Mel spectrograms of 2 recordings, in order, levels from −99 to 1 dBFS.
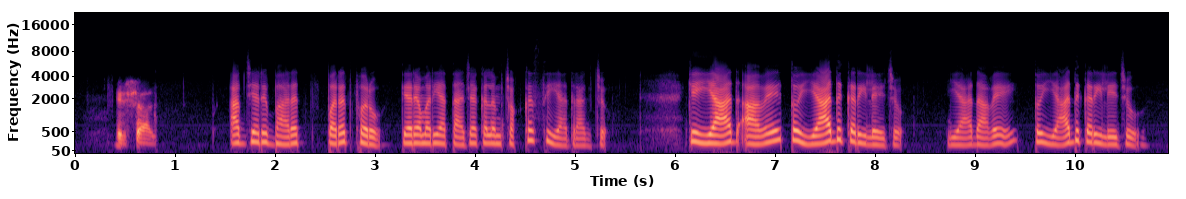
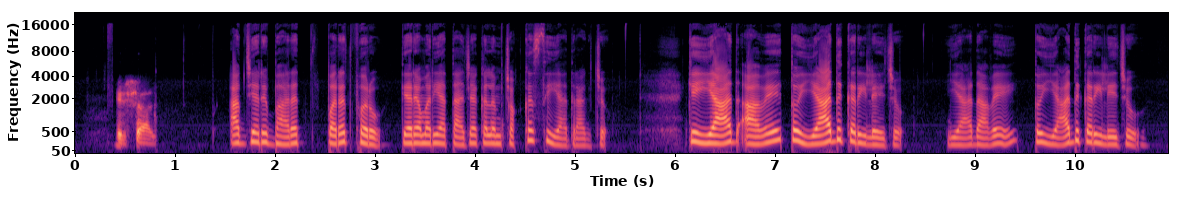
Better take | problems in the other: second | muffled; very; fading above 2.5 kHz

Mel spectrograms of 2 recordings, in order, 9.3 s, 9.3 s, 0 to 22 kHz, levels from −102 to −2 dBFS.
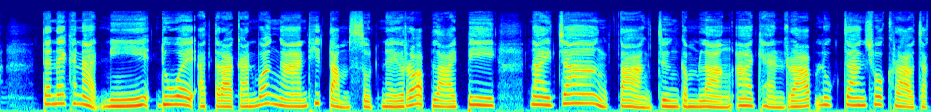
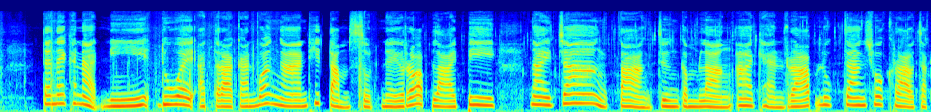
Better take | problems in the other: first | household noises; faint; throughout; 25 dB below the speech

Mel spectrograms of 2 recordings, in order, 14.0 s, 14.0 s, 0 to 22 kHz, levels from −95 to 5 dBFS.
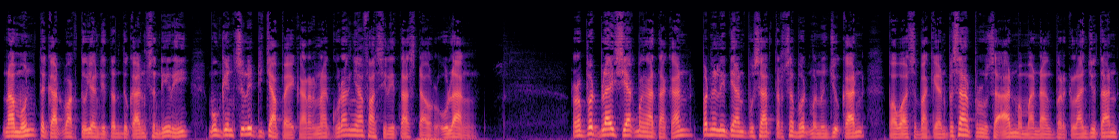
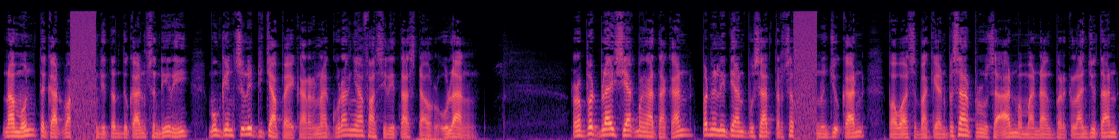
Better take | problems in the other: first | audio cutting out; filled with static; at 1 s and at 10 s

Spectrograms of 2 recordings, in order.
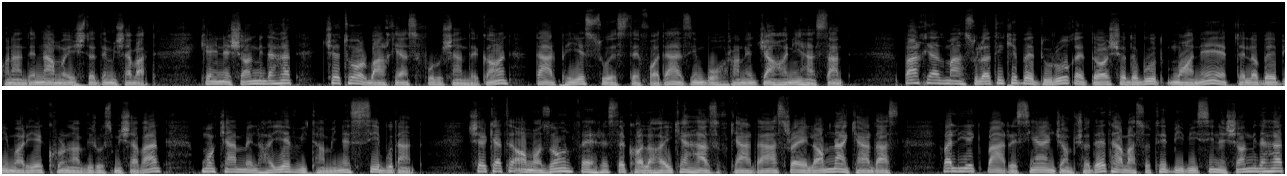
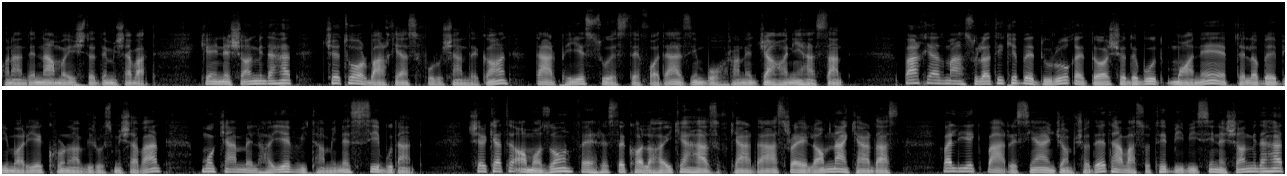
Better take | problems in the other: second | distortion; slight; 10 dB below the speech

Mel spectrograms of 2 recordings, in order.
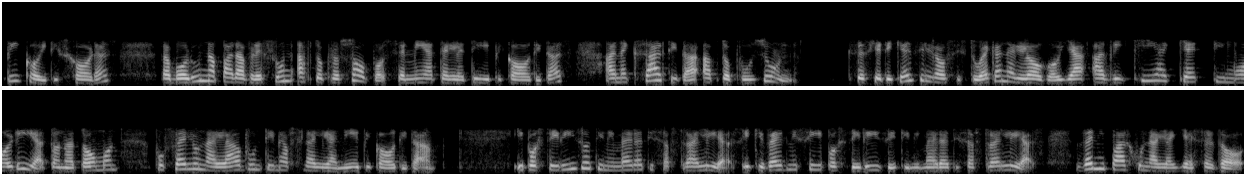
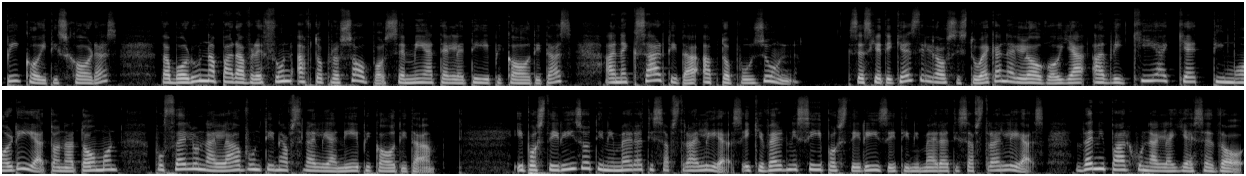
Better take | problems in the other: second | phone-call audio; poor line

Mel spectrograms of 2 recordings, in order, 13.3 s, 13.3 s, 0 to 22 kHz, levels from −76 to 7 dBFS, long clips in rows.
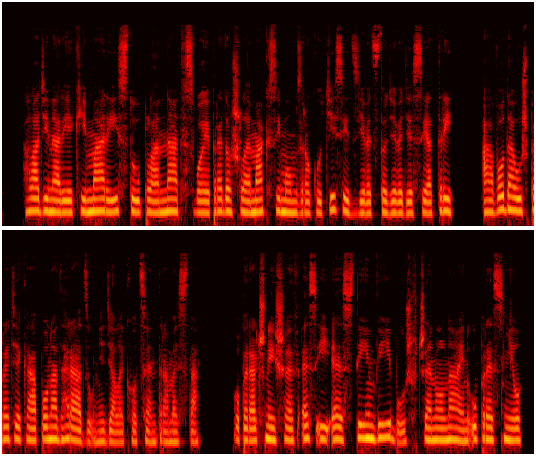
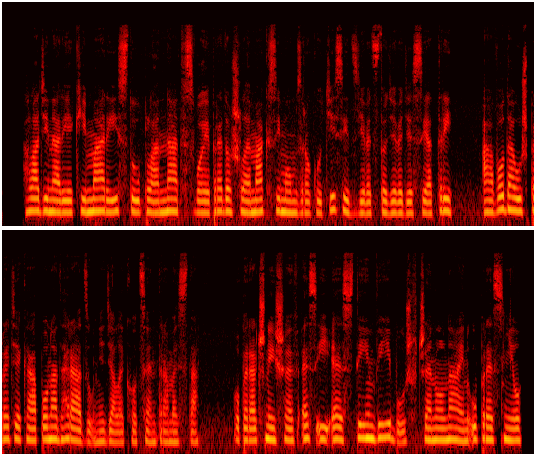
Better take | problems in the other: first | hiss; faint; from 1.5 to 6.5 s and from 8.5 to 12 s; 25 dB below the speech

